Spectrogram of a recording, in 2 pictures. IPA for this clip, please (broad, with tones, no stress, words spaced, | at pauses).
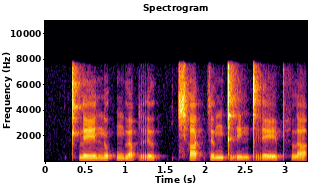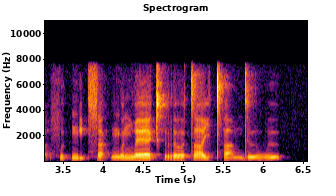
kʰleː˧ no˥˩k̚ŋɯ˦˥a̯prɯ˥˩k̚ | t͡ɕʰa˥˩k̚sɯ˥˩ŋtri˨˩n treː˨˩pʰla˨˩ʔ fɯ˥˩k̚ŋi˦˥ʔsa˨˩k̚ ŋo˥˩nwɛː˥˩kʰrɤː˧ ta˧j tʰa˨˩mdɯː˨˩wɯ˨˩k̚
